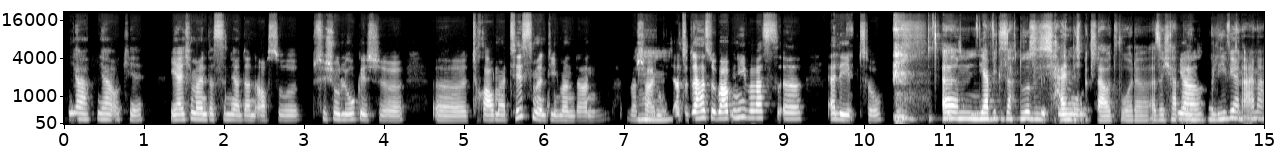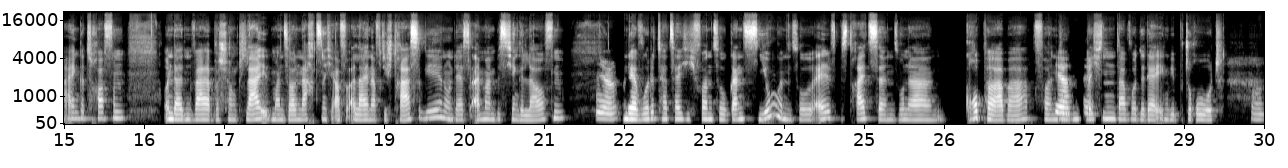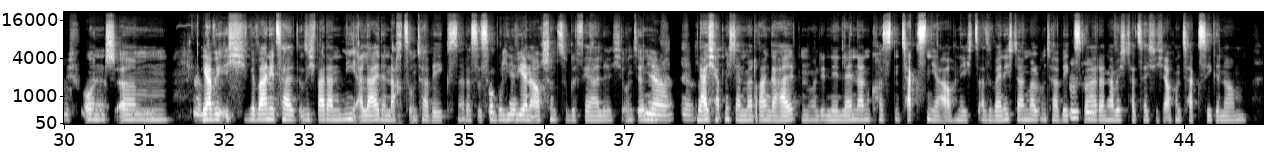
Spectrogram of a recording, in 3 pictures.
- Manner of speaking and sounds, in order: "Traumata" said as "Traumatismen"; throat clearing; unintelligible speech
- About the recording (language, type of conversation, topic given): German, unstructured, Wie bist du auf Reisen mit unerwarteten Rückschlägen umgegangen?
